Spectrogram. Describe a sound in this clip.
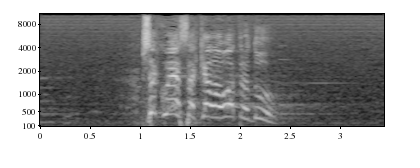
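A man sings loudly and passionately through a microphone.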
